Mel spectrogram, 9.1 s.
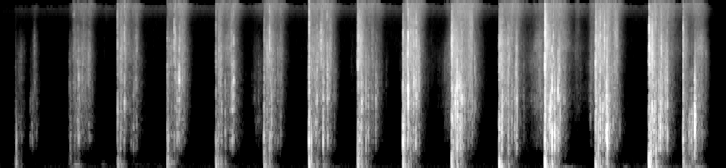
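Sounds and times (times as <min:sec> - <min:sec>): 
footsteps on an outdoor observatory walk: 0:00.2 - 0:08.8.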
